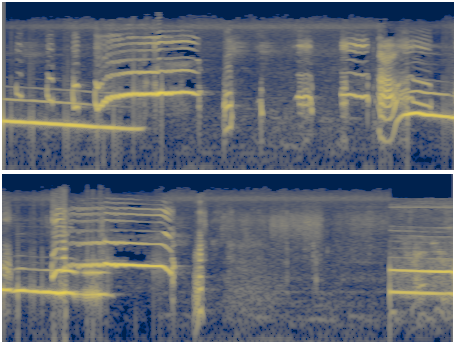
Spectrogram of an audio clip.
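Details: A puppy howling, one of a compilation of cute young dogs: sustained tonal howls that sag gently in pitch, interrupted by short yips and whimpers, then a final rising wail after a quiet gap.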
